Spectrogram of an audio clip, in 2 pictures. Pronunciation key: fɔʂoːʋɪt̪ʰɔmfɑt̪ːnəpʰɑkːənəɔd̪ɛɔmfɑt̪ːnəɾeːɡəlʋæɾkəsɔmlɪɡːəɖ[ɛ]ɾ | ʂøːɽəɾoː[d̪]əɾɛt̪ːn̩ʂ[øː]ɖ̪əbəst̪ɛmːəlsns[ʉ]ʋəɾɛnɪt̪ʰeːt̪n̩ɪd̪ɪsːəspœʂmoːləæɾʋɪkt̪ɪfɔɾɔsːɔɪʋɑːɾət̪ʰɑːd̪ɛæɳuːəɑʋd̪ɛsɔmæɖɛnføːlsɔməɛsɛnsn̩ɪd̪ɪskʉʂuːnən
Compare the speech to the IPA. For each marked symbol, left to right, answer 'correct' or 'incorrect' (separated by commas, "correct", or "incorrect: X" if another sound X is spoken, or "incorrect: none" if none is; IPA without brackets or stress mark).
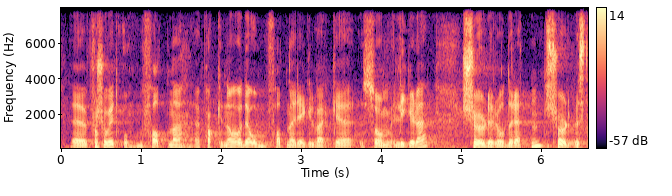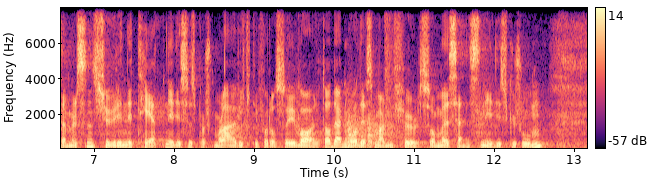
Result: incorrect: æ, correct, correct, correct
